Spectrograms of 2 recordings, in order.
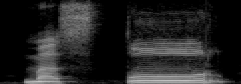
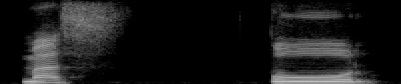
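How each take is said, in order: First: The two syllables are joined without a pause. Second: The two syllables are separated by a pause. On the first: "semakin lama dipercepat" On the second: "dibuat jeda seperti itu"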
